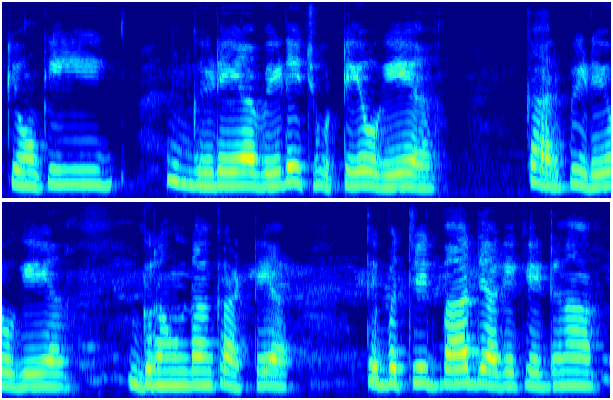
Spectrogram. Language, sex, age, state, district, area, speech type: Punjabi, female, 30-45, Punjab, Tarn Taran, urban, spontaneous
